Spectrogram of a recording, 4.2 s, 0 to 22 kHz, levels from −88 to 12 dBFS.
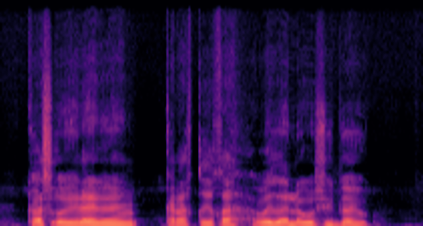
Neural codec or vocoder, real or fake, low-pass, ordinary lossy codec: codec, 44.1 kHz, 7.8 kbps, Pupu-Codec; fake; none; none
